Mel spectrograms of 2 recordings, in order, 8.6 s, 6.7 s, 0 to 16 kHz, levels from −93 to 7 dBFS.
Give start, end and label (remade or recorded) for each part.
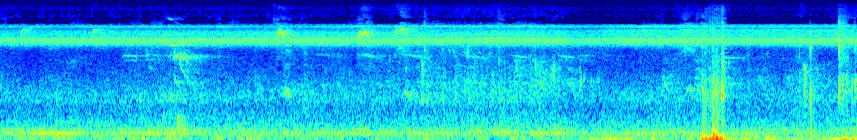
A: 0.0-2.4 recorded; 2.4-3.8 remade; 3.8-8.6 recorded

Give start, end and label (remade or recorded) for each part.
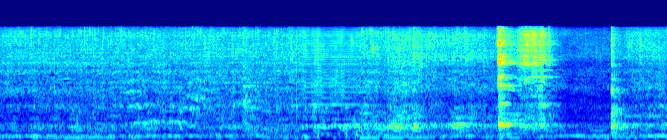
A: 0.0-3.0 recorded; 3.0-3.6 remade; 3.6-6.7 recorded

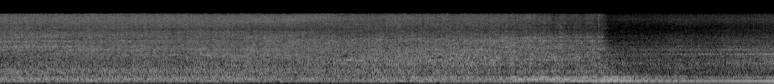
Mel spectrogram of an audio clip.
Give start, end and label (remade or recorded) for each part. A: 0.0-0.7 recorded; 0.7-3.3 remade; 3.3-7.7 recorded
